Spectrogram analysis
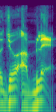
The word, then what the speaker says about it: hablé: So if there's an accent on the if there's an accent on the right, then the one before is like unaccented. Okay, so yo hablé.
